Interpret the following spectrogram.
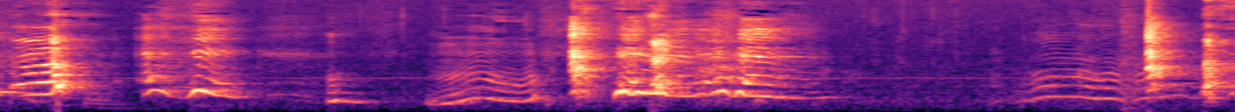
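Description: Laughter in several bursts, with a short lull about four seconds in before it picks up again.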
